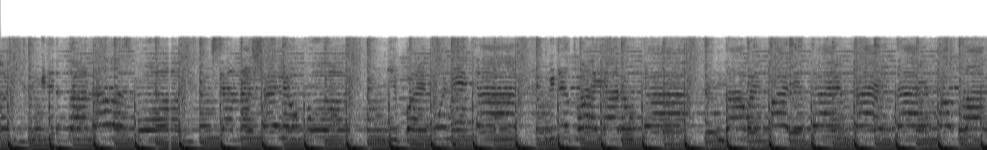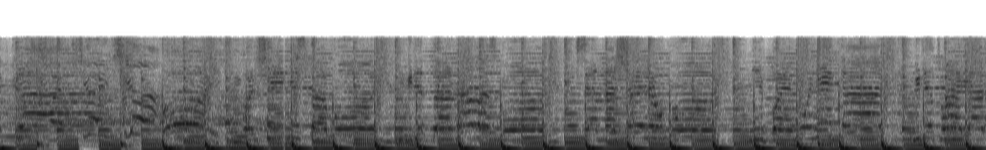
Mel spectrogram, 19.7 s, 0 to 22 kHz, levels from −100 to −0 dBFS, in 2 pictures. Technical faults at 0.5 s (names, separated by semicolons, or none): clock drift between sender and receiver; repeated timing corrections; short stall from a late packet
